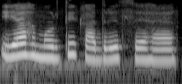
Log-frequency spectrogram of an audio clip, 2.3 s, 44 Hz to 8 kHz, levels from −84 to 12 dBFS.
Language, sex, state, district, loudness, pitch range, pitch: Hindi, female, Jharkhand, Garhwa, -17 LUFS, 200-245 Hz, 215 Hz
